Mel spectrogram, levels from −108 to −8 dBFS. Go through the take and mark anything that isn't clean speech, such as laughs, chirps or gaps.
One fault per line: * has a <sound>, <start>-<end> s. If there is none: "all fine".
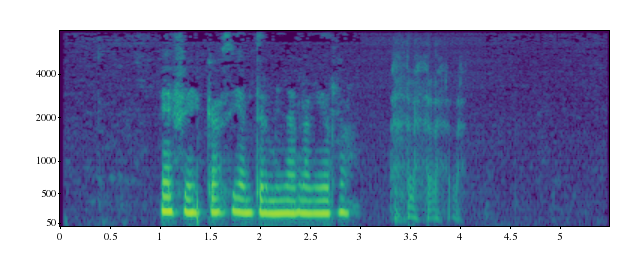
* has a laugh, 3.3-4.1 s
